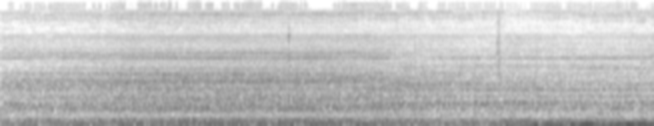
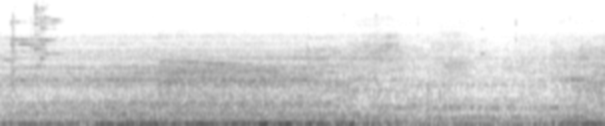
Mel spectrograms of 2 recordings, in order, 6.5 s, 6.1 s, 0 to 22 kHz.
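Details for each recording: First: Oil boiler that keeps locking out and sooting up, first firing after bleeding air from pump (pressure a little low): steady low roar with uneven pulsing rumble, smoke test about 7; poor combustion. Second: Oil boiler that kept locking out and sooting up, after adjusting the air so the combustion reading settled at 11.5. A deep, steady flame roar with an even rumble and no pulsing or popping; normal burner operation.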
